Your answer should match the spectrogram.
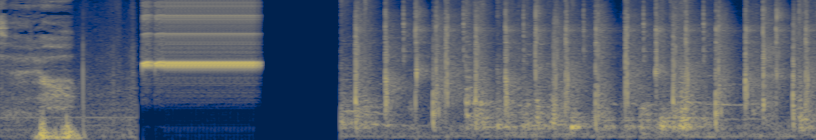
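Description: A single steady, high electronic beep lasting about a second, cut off into a moment of dead silence, followed by a rapid run of sharp clicks and knocks.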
